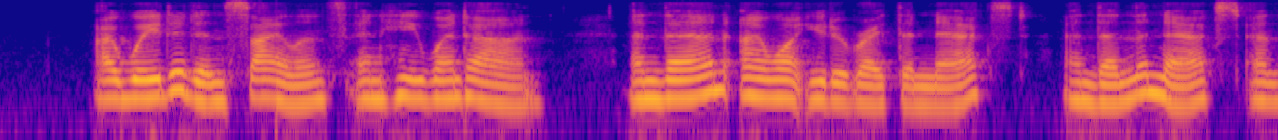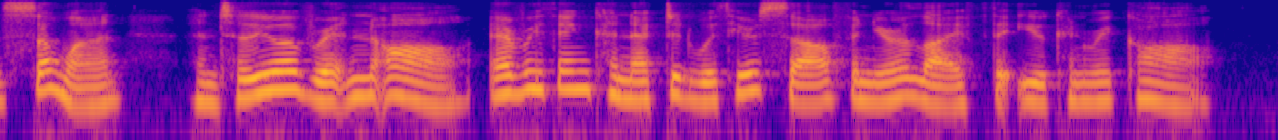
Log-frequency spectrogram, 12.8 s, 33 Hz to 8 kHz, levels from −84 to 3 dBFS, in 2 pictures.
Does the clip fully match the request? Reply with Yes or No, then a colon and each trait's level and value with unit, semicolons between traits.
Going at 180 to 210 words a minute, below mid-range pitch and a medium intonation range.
No: average, 190 wpm; medium, 165 Hz; average, 3.5 semitones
